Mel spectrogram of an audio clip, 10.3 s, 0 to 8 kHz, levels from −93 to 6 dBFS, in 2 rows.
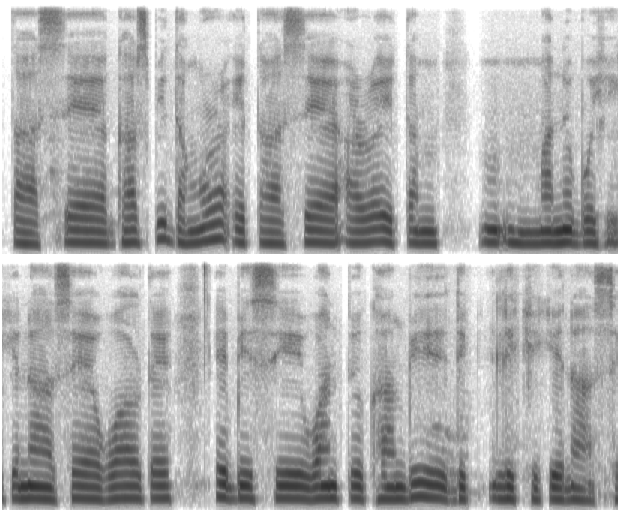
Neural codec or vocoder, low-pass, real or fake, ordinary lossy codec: none; 7.2 kHz; real; none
